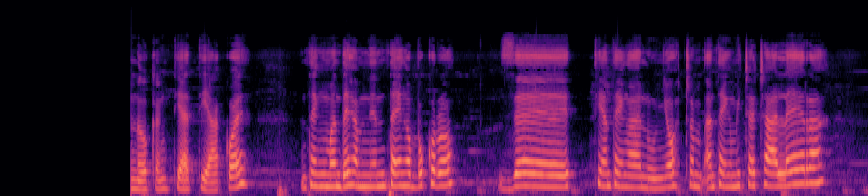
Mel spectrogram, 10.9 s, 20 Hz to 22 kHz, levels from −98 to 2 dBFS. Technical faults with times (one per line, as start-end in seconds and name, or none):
0.00-1.63 cut-off start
